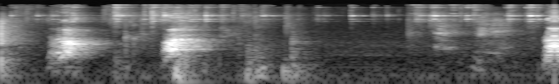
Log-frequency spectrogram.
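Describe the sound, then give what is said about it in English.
Ponyo, a newly adopted dog, lets out two sharp, loud barks about a second apart, followed by quieter yips and whimpering noises that trail off, with a final bark starting at the very end, in an art studio. “Beja died recently, and she adopted a new dog, Ponyo.”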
